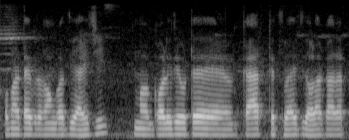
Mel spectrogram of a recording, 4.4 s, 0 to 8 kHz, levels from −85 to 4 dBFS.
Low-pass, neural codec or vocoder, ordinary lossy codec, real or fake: 7.2 kHz; none; none; real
